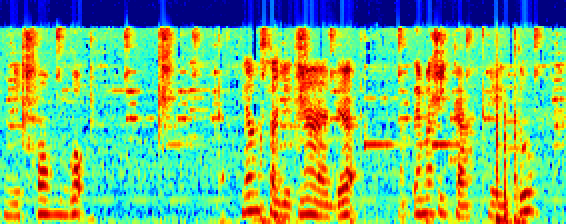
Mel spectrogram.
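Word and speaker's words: 日本語: Ingat ya, walaupun NG-nya cuma satu, tapi dibacanya tetap Nihongo.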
